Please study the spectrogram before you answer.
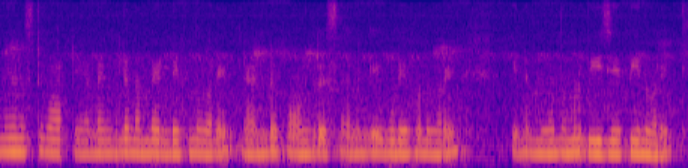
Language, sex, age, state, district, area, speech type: Malayalam, female, 18-30, Kerala, Kottayam, rural, spontaneous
